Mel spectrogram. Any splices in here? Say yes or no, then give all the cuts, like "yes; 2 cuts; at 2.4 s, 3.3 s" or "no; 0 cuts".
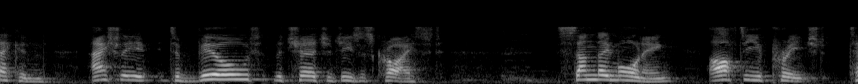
yes; 1 cut; at 7.0 s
